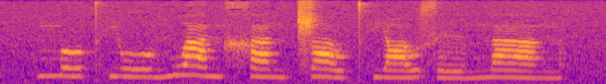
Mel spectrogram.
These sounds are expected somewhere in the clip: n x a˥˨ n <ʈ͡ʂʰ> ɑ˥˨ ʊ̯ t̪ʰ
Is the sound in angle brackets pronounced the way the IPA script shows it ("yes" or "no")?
no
